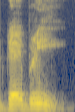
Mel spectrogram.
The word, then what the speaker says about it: debris: One, debris. S is silent.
